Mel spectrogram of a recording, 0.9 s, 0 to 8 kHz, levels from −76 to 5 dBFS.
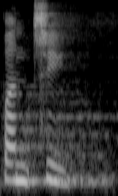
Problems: background sounds at intervals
